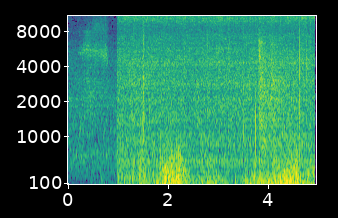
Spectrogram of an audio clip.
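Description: Wind blows across an open outdoor space.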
